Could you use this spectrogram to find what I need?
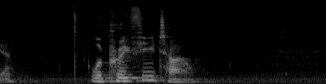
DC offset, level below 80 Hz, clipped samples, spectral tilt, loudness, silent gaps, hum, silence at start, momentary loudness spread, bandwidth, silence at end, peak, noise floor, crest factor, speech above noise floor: under 0.1%; -70 dBFS; under 0.1%; -5 dB/octave; -37 LUFS; none; none; 0 s; 25 LU; 16 kHz; 0.05 s; -20 dBFS; -60 dBFS; 22 dB; 24 dB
